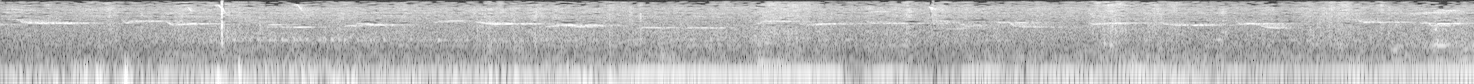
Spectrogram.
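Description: A bird calling over and over in short chirps, about two a second, over a steady low rumble.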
